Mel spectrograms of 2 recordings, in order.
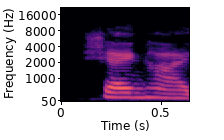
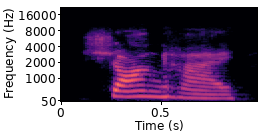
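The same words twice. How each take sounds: First: It is said with an American English pronunciation. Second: It is said with a Mandarin Chinese pronunciation. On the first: This is how Americans know the name. "because that's how Americans know it" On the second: This is how locals say the name. "or as they pronounce it"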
